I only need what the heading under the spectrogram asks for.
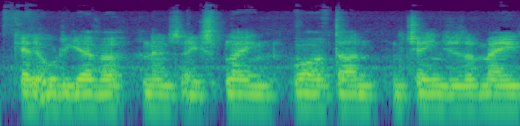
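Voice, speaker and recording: A man talks at a fairly quick pace and a fairly low pitch. Noticeable background noise can be heard. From Cornwall, England. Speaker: car fabricator. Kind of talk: casual talk to camera. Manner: monotone.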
